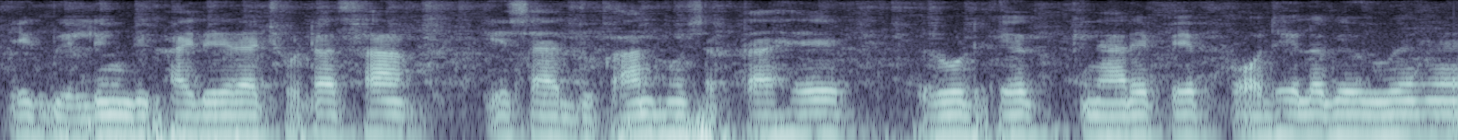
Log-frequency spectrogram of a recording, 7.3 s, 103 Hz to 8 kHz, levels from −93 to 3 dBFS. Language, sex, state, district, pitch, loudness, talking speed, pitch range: Hindi, male, Gujarat, Valsad, 115 Hz, -18 LUFS, 180 wpm, 110-115 Hz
